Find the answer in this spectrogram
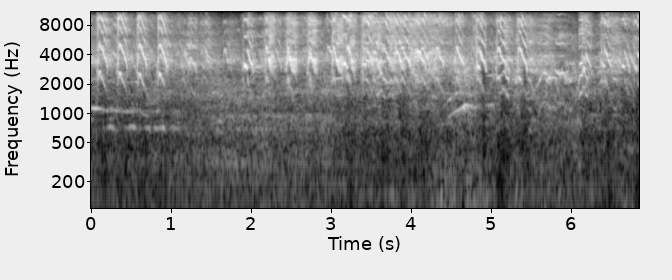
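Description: A flock of rose-ringed parakeets calling: many short, shrill, downward-sliding calls overlapping in a continuous chatter.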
